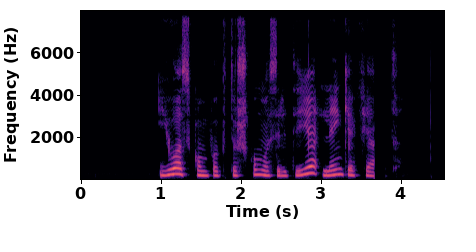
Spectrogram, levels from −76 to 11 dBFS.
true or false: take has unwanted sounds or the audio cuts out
true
